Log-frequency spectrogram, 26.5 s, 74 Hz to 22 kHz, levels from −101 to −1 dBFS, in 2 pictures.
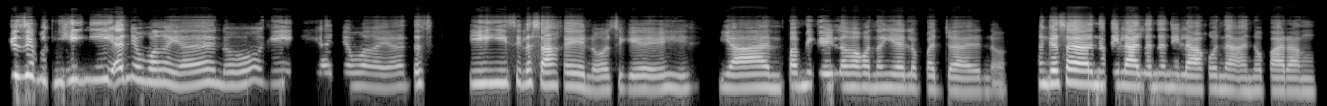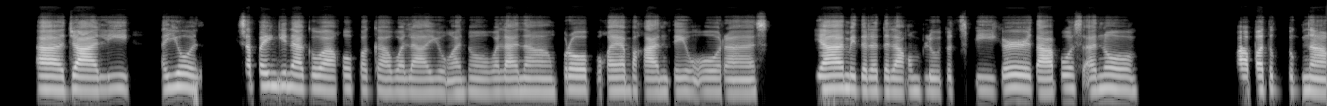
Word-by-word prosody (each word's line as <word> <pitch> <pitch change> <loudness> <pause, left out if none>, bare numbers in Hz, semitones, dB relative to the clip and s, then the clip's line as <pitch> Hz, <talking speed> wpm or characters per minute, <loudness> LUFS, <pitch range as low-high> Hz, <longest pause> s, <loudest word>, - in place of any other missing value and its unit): Kasi, 390 0 +9
maghihingian 295 +1 +5
yung 305 -3 -1
mga 265 -1 +1
'yan. 235 +4 0
Oo, 250 +6 -5
maghihingian 245 -3 -6
'yang 225 0 -9
mga 215 -2 -6
yan. 205 +2 -6
Tapos, 235 +1 -3 0.4
hihingi 255 +1 +4
sila 255 -1 0
sa'kin. 225 -4 +3
O 180 +1 -4
sige 190 -1 -4 0.8
'yan 205 0 +1
pamigay 225 -1 +1
lang 215 0 0
ako 210 0 -1
ng 210 0 -2
yellow 200 -1 -1
pad 190 -2 -6
diyan. 170 -1 -4
O, 85 -1 -14 0.4
hanggang 250 0 +6
sa 255 -3 +9
nakilala 230 -2 +5
na 215 0 -1
nila 200 -2 0
ako 195 - -7
na 175 -2 -2
ano 175 +1 -9
parang, 170 -1 -2 0.5
ah, 185 -1 +5
jolly. 180 +1 +2 0.4
Ayun, 200 -1 -2 0.4
isa 220 - +2
pa 225 - 0
yung 220 0 -4
ginagawa 195 -4 -1
ko 190 -1 -7
'pagka 175 -2 -8
wala 160 -1 -5
yung 160 -1 -11
ano, 160 0 -9
walang 165 0 -5
prof 180 -1 -1
o 165 - -16
kaya 175 0 0
bakante 165 -1 -3
yung 165 - -10
oras, 160 -1 -3 0.5
'yan 195 +1 +6
may 185 - -1
dala-dala 170 -2 -3
akong 170 0 -11
Bluetooth 165 0 -11
speaker, 185 +3 -3
tapos 170 +4 0
ano 180 0 -3 1.0
papatugtog 180 -1 -1
na 165 -2 +2
195 Hz, 140 wpm, -23 LUFS, 170-225 Hz, 1.0 s, Kasi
